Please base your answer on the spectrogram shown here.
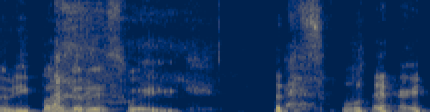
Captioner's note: laughter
